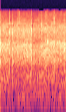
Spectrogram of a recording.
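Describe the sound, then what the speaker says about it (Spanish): Applause from an audience at a national culture award ceremony, a dense, steady patter of many hands clapping close by, filling the whole short moment without voices. "Yo pido un aplauso para este centro."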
